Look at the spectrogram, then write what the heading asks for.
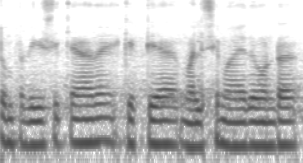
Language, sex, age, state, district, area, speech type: Malayalam, male, 18-30, Kerala, Idukki, rural, spontaneous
